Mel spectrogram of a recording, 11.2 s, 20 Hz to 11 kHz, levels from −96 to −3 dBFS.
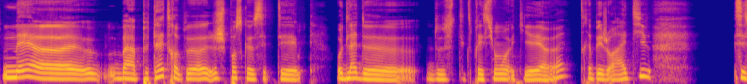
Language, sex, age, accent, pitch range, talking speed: French, female, 30-49, French, 155-190 Hz, 110 wpm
